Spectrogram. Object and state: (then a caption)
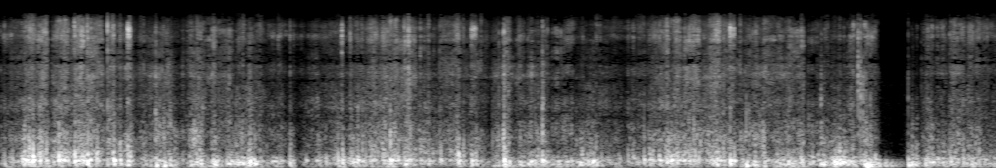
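Woven seagrass wicker box. Fingertips with short nails scratch and tap the woven top of a hollow, braided seagrass wicker box. The result is a steady, rough, low-heavy scratching with soft taps mixed in, and a brief pause near the end.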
